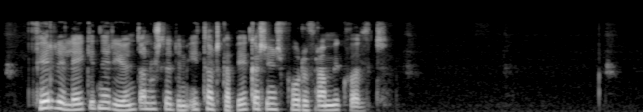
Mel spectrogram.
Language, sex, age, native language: Icelandic, female, 40-49, Icelandic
